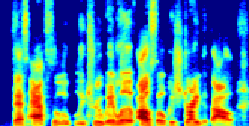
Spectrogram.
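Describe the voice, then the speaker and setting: Dry and close with no echo, a woman speaks at a moderate pace in a bright, sharp tone with ordinary pitch variation. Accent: American. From US South, Atlanta, Georgia. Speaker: podcast host. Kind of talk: panel discussion. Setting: live stream.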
